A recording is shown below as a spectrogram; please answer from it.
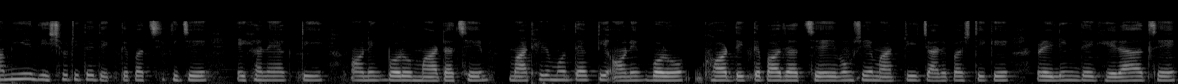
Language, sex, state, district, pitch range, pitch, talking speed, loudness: Bengali, female, West Bengal, Dakshin Dinajpur, 185-200 Hz, 195 Hz, 160 wpm, -37 LUFS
